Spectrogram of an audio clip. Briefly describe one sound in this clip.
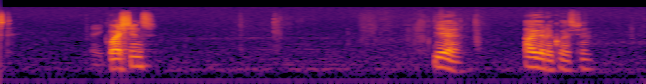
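A man speaks sternly, close by.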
